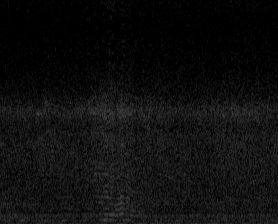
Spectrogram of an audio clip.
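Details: Dense, continuous buzzing from a populous honey bee colony in its hive in July, headed by a good breeding queen; the drone stays level throughout with a slight swell in the middle.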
